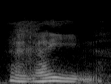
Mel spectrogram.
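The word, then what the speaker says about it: غين: Anyway, so the name of this letter is Ghayn. Yeah, it's a bit hard also to pronounce. The way the pronunciation is Gh. Maybe it's similar to the French R somehow, but anyway, it's R. So it's R, R, R. Again, the pronunciation is R, R, R.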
